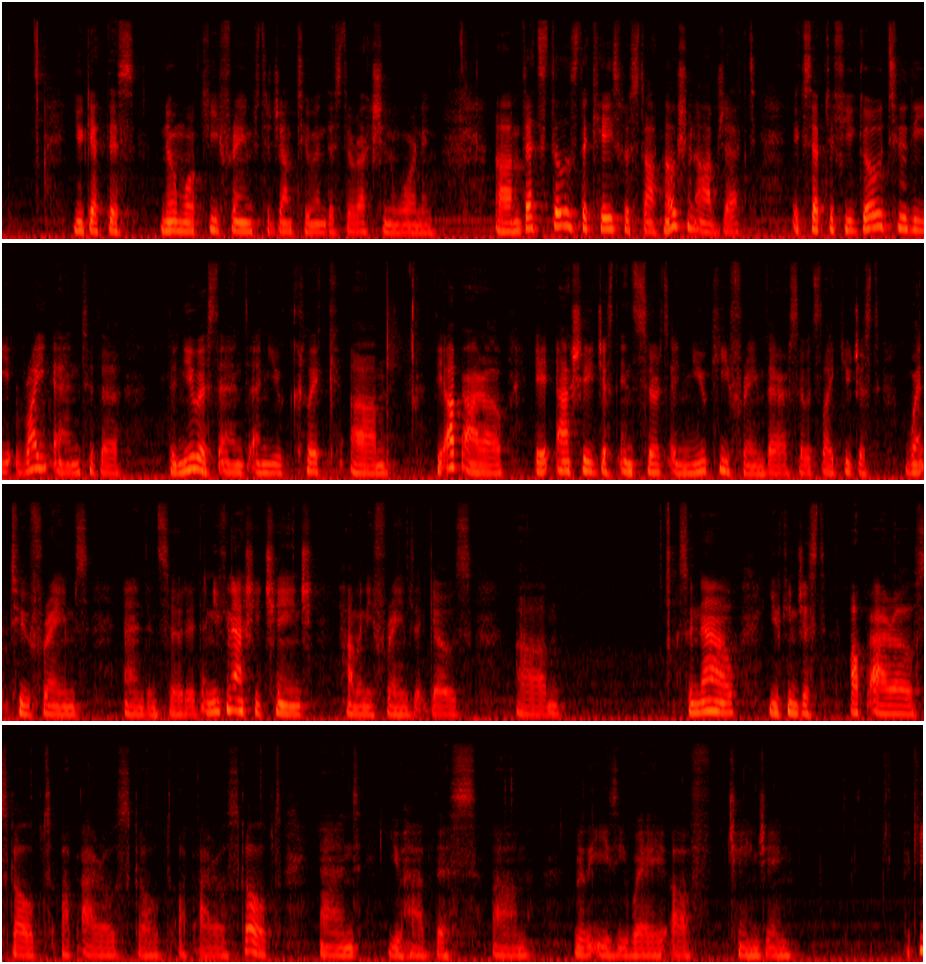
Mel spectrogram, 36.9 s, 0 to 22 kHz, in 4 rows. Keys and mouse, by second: 0.0 Down, 7.3 Up, 7.5 Up, 8.0 Up, 8.2 Up, 13.0 Up, 21.2 click, 22.5-25.0 drag, 26.8 Up, 27.3 click, 28.1 Up, 28.5 click, 29.6 Up, 29.6 click, 31.1 Down, 31.3 Down, 31.4 Down, 31.6 Down, 32.4 Up, 33.3 Up, 33.6 Up, 34.2 Down, 34.4 Down, 34.6 Down, 34.9 Up, 35.1 Up, 35.3 Up, 35.7 Up, 36.0 Down, 36.3 Down, 36.8 Down.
